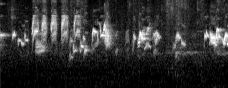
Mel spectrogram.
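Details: Red-whiskered bulbul song for rousing a weak-spirited bird: a dense run of chirpy, warbling notes followed by scattered short whistled phrases over a faint background hiss.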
